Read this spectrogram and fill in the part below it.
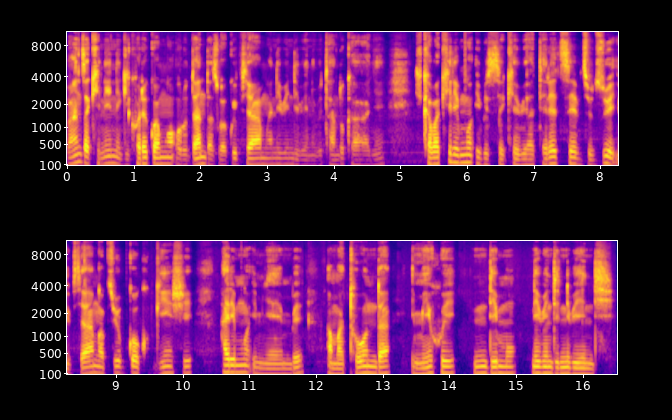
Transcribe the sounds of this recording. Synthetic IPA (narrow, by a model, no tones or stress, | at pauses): iβaːnzakʰininiɡikʰo̞ɾe̞ɡwamŋo̞ʔuɾudaːndazɡwaɡwiːvjaːmŋaniβiːndiβiːn̥huβitʰaːndukʰaɲe̞ki̥kʰaβakʰiɾimŋo̞ʔiβise̞kʰe̞βihatʰe̞ɾe̞t͡se̞vjuːzuje̞ʔivjaːmŋavjuːb̚ɡo̞ːkʰo̥b̚ɡiːnʃi | haɾimŋo̞ʔimɲe̞ːmbe̞ | amatʰuːnda | imihwi | nindimu | niβiːndiniβiːndi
